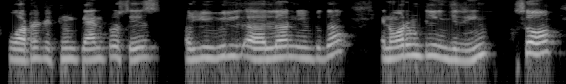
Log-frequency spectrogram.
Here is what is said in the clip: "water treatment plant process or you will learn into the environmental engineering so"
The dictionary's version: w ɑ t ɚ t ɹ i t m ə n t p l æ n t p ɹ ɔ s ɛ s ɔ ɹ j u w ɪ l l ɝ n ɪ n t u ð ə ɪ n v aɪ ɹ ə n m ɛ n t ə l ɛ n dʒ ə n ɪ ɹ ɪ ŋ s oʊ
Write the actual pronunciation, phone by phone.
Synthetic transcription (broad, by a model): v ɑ t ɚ t i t ə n p l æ n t p ɹ ɔ s ɛ s ɔ ɹ j u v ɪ l l ɝ n ɪ n t u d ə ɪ n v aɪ ɹ m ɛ n t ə l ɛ n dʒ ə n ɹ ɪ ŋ s oʊ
